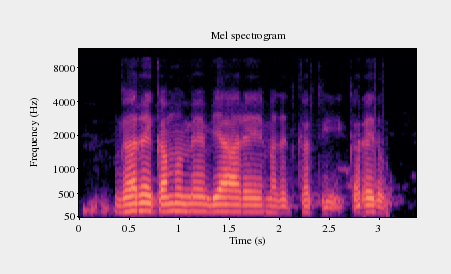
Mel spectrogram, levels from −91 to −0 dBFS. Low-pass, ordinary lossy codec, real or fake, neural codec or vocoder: 9.9 kHz; Opus, 32 kbps; fake; vocoder, 22.05 kHz, 80 mel bands, WaveNeXt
